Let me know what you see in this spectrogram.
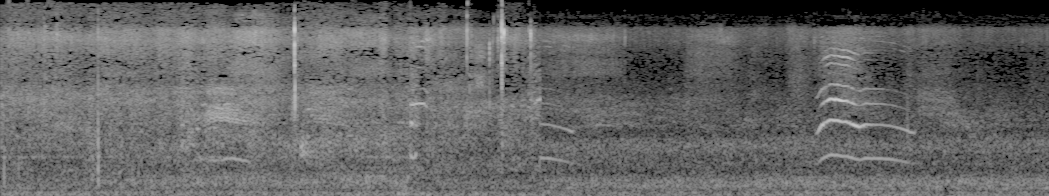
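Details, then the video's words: Cats hungry in the winter cold compete for food and meow loudly: a few short, faint meows early on, then a stronger pair of arched, falling meows near the end over low rumbling background noise. "Cats meow loudly and compete for food"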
